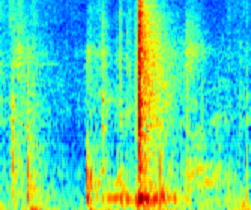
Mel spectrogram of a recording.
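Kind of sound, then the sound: household object, door opening or closing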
